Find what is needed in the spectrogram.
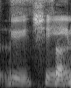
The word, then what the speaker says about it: Gucci: And I'm like, you're literally pronouncing your dog's name wrong. It's Gucci.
